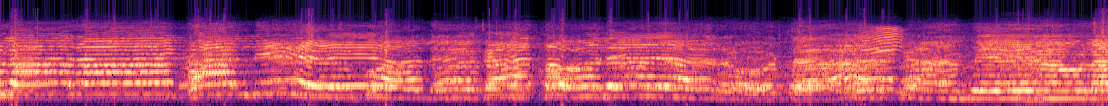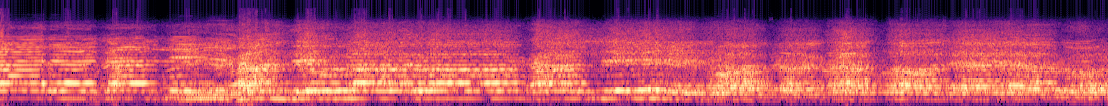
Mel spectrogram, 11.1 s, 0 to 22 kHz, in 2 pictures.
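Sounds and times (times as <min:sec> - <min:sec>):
group singing folk song: 0:00.0 - 0:11.0.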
